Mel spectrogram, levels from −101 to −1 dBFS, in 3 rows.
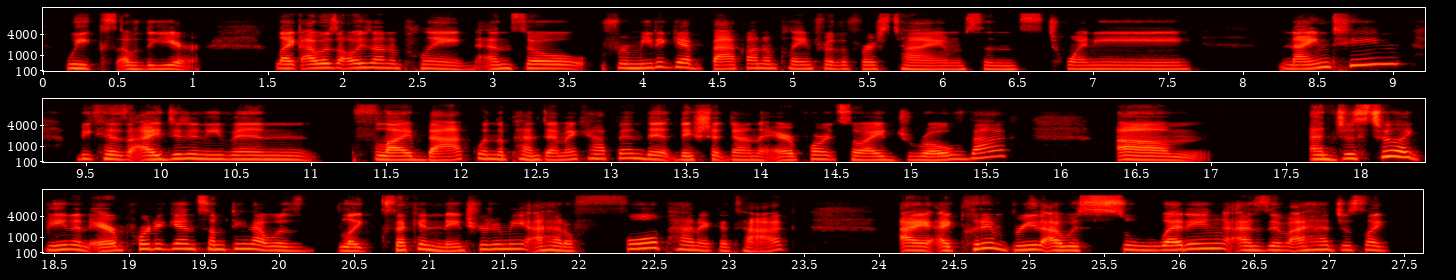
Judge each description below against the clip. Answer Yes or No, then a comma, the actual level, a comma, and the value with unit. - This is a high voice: Yes, high, 195 Hz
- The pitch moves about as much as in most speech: Yes, average, 4.3 semitones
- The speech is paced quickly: No, average, 185 wpm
